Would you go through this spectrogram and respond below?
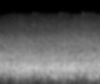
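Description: Spectators at a men's volleyball match between Hawaii and UCSB yell and roar loudly and continuously in an arena as the UCSB player prepares to serve.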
